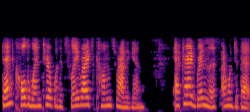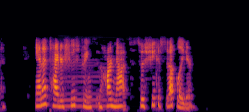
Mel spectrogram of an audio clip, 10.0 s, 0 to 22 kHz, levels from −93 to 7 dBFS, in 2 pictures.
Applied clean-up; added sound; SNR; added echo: classical method Wiener filter.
